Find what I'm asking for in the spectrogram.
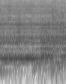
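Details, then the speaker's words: Ventisol electric fan brought in for noise and a blade that would not turn: motor hums at a steady pitch with a rough buzz and no strong air rush; the blade slips loose on its shaft. "ele faz barulho não gira a hélice E vocês viram que ele tava girando né"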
